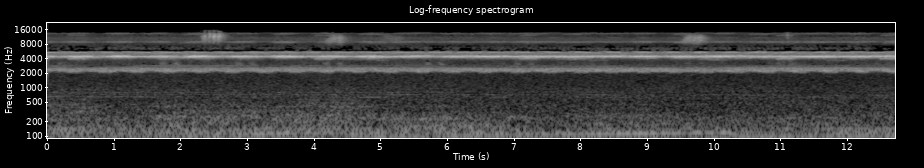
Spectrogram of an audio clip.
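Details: Steady insect chorus of New England summertime crickets after dark, high ringing trills layered and unbroken, scattered faint higher chirps, with a low background hum.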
